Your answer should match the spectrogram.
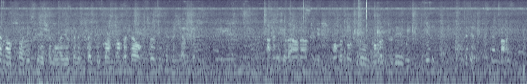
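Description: Steady low drone from the parked airliner and gate machinery, with people talking throughout and a low thump about a second in.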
